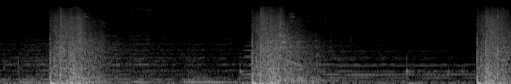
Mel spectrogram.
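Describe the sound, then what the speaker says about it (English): Three heavy assault rifle bursts from a stealth-action spy game, each a loud broadband crack with a ringing tail, spaced roughly two seconds apart over low ambient hum. "For long-range encounters, the assault rifle's the key."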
